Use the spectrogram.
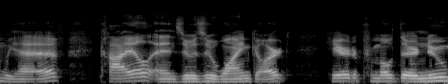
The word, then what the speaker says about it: Weingart: First off, I just want to say I'm very impressed that you pronounced Weingart correctly and Cuisine de l'Apocalypse.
